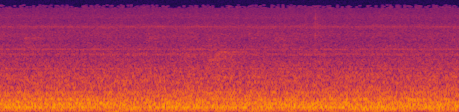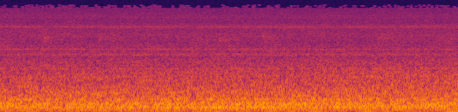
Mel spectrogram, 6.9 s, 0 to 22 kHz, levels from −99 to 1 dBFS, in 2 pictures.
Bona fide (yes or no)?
yes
